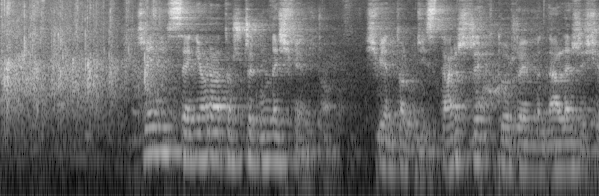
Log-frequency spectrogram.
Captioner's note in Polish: oklaski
